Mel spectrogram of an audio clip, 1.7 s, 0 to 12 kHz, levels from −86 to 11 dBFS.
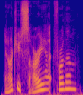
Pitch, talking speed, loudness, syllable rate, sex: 185 Hz, 215 wpm, -17 LUFS, 5.7 syllables/s, male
